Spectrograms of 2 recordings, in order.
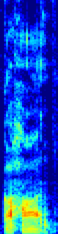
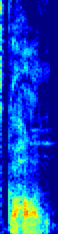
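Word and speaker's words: Cajal: interstitial interstitial cells of kahal right spelling is J but it is pronounced as kahal right it is interstitial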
